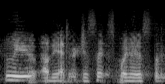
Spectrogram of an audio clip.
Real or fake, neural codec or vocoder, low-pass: fake; codec, 44.1 kHz, 0.9 kbps, DAC; 14.4 kHz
